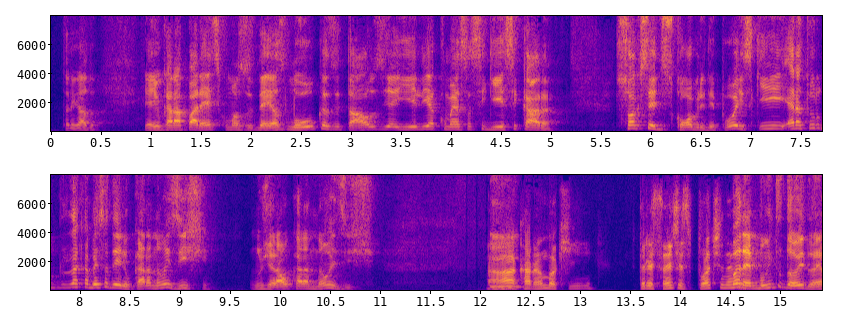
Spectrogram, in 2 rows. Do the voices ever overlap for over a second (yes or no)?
no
